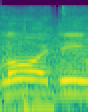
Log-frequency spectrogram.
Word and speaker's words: Lil D: When we pronounce, we don't say little. You know what I mean? We say Lor D. Yeah. Even if it's spelled L-I-L, you don't say, what's up, Lor D? You ain't gonna say, what's up, little D?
